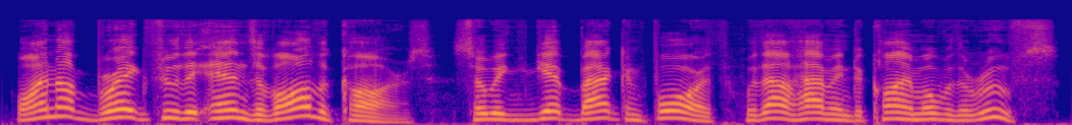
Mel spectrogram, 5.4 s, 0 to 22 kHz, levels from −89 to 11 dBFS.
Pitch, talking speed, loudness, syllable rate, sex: 190 Hz, 255 wpm, -16 LUFS, 5.3 syllables/s, male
